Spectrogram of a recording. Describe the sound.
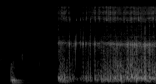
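A brief low grunt-like blip, then a loud, sustained wet fart noise with a hissy, sputtering texture that stretches over a second without letting up. It sounds like a person imitating it.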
